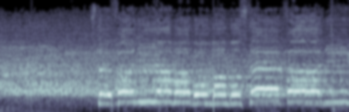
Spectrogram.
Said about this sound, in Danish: da de skulle på Ukraines bud på en Eurovision-vinder, så blev de hyldet med stående klapsalver.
